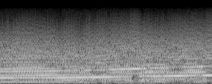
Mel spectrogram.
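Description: A stock car's V8 racing engine heard through an on-board camera, running hard under acceleration, its pitch climbing steadily.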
